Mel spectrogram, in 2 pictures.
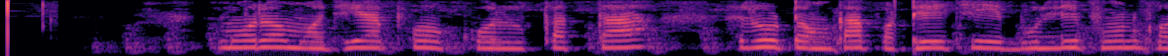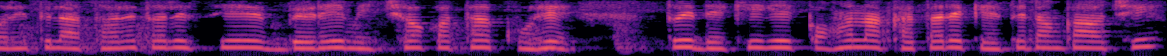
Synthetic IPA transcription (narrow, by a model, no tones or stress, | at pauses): moɾɔmɔd͡ʒʱiapɔkolkat̪aɾuʈɔŋkapɔʈʰejt͡ʃʰibulːipʰunkɔɾit̪ʰilat̪ʰɔɾet̪ʰɔɾesiebeɽejmit͡ʃʰɔkɔt̪ʰakʰuɦe | t̪uĩd̪ekʰikikɔɦɔ̃nakʰat̪aɾekeɦit̪eʈɔŋkaɔt͡ʃʰi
